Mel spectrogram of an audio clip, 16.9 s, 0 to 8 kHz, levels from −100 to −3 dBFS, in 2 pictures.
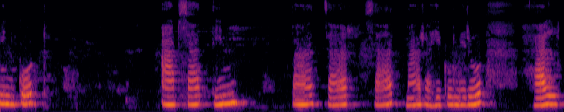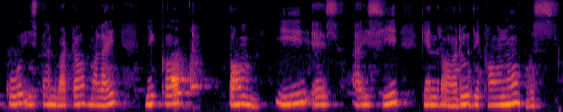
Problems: constant background noise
